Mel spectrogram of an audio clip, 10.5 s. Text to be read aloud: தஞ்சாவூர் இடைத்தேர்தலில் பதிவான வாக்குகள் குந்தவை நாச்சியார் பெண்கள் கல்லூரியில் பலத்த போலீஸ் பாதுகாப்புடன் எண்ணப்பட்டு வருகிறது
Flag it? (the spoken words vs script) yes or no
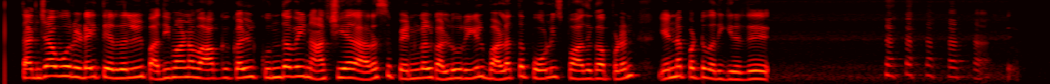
yes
